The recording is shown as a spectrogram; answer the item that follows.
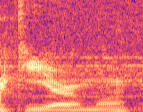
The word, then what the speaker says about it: Guillermo: Or Guillermo, if you actually want to know how to say it properly.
